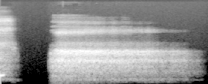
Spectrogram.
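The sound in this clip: A person breathing in slowly: a short breath, a pause, then one long, steady, airy inhalation of about two seconds that gradually fades, with no talk over it.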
